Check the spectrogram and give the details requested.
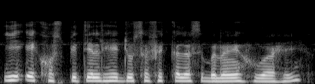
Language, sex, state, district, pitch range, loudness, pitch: Hindi, male, Arunachal Pradesh, Longding, 155-170 Hz, -14 LUFS, 165 Hz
